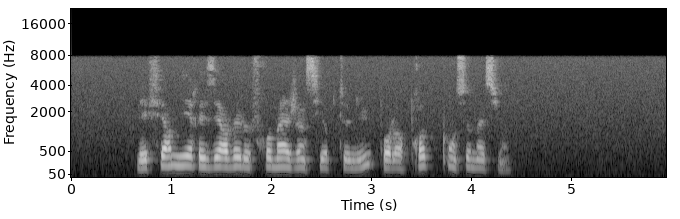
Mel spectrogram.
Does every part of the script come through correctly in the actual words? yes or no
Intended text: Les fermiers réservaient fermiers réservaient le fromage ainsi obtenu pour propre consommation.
no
